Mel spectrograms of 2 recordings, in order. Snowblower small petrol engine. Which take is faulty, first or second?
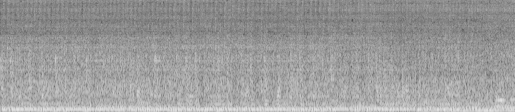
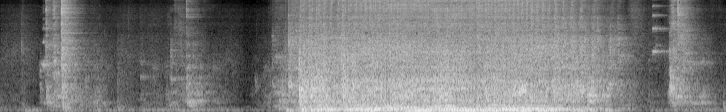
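second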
